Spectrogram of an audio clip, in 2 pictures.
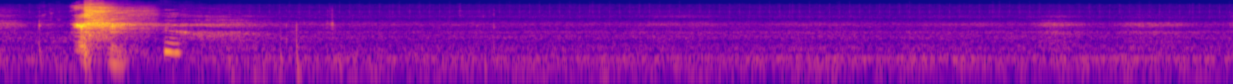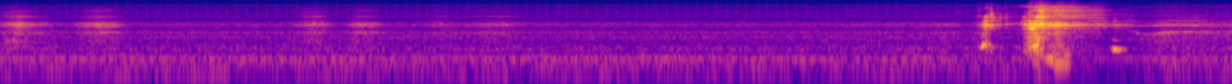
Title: Cold or Flu? (F) Barking Sneezes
